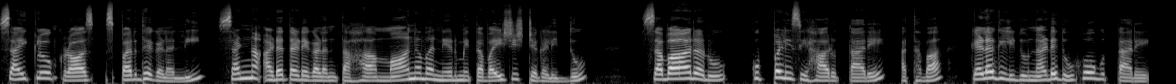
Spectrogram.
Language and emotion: Kannada, neutral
